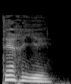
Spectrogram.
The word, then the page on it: terrier: francais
